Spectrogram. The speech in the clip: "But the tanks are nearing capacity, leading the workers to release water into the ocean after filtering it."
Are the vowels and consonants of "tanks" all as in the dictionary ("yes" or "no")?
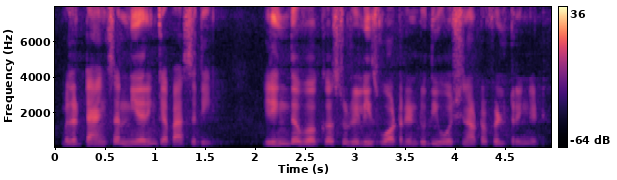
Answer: yes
